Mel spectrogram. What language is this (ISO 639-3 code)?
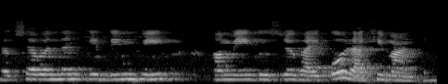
hin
